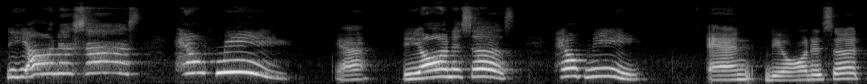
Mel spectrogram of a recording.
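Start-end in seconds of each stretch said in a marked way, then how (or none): 0.1-2.9 high desperate call for help, rising to a shout; high pleading shout for help. Acted. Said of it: "King Medad called". 4.0-6.4 higher, louder call for help; a raised pleading call. Acted. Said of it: "King Medad called".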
